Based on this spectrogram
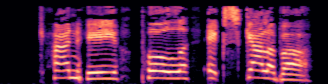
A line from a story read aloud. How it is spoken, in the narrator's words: Tedros yelled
